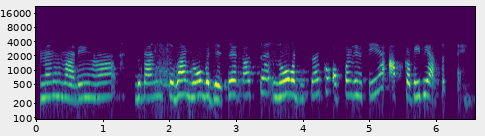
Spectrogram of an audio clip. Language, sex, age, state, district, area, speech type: Urdu, female, 18-30, Uttar Pradesh, Gautam Buddha Nagar, rural, conversation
